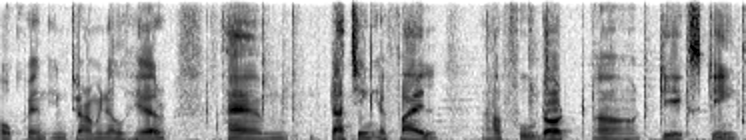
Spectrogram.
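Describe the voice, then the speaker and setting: Speaking very slowly with a non-native accent, a man keeps a fairly low pitch and leaves long, frequent pauses. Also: ordinary pitch variation. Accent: non-native English speaker. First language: not English. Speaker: programming teacher. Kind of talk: tutorial. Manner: halting, many fillers.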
